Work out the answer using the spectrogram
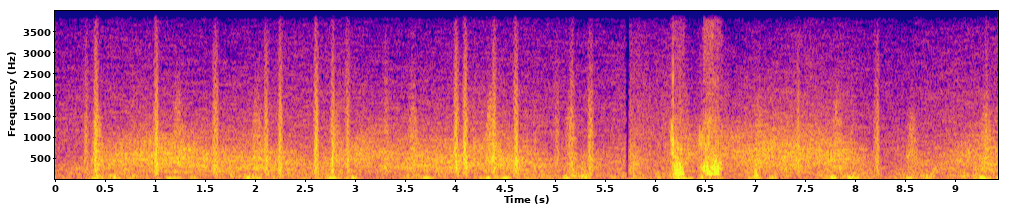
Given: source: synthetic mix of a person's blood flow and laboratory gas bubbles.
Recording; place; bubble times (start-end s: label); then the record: Doppler ultrasound of blood flow; subclavian vein
6.14-6.30 s: bubbles
6.42-6.68 s: bubbles
From the record:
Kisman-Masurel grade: 213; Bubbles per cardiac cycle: several, 3 to 8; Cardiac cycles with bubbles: 1 to 10%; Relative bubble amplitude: loud (0.450 to 0.775); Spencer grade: 1 (occasional bubble signal discernible with the cardiac motion signal, with majority of cardiac periods free of bubbles); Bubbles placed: anywhere in the cardiac cycle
